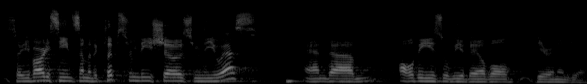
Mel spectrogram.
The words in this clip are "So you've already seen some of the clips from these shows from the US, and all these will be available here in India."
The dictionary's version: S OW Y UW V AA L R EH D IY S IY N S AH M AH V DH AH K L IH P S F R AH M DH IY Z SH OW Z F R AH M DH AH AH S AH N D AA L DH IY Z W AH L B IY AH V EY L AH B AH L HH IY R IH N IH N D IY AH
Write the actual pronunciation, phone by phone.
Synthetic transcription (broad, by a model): S OW Y UW V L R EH D IY S IY N S AH M AH V DH AH K L IH P S F R AH M DH IY Z SH OW Z F R AH M DH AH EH S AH N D AA L DH IY Z W AH L B IY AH V EY L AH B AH L HH IY R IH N IH N D IY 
